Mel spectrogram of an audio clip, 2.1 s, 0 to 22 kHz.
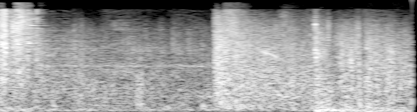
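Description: A grenade blast in Battlefield 6 lands amid a steady wash of game gunfire, with a sharp loud burst near the middle and more heavy rumbling after, all continuous and close.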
